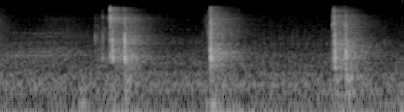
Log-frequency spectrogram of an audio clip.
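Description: Three separate keystrokes on a computer keyboard, spaced about half a second apart.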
